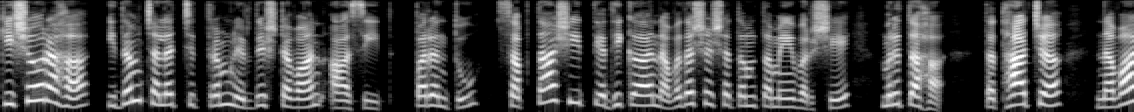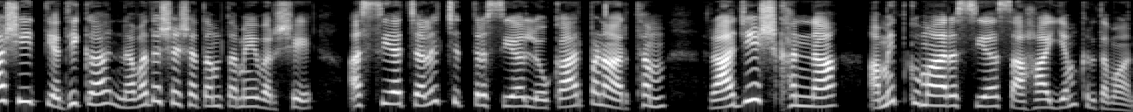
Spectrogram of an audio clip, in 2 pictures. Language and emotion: Sanskrit, neutral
